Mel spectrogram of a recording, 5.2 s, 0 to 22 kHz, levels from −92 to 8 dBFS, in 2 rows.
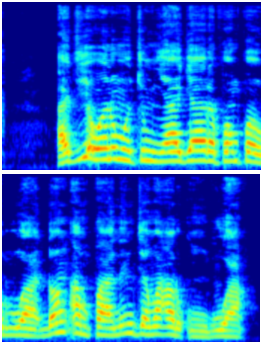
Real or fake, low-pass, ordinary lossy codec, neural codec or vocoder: real; none; none; none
